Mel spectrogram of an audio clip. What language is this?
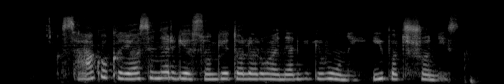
Lithuanian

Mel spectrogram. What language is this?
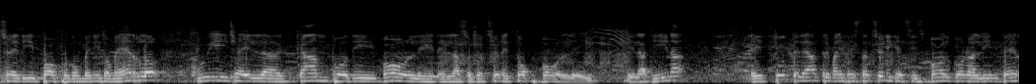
Italian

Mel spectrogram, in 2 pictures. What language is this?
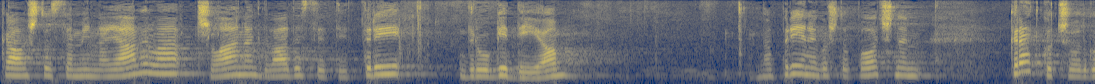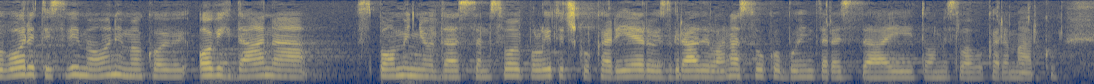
Croatian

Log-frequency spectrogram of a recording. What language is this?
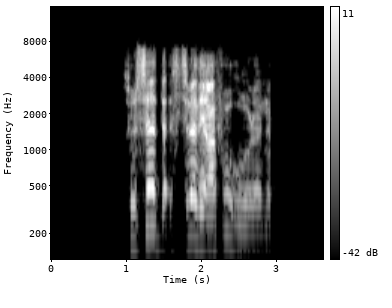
Kabyle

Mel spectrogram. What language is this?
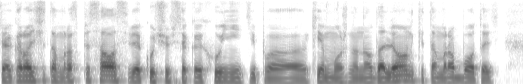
Russian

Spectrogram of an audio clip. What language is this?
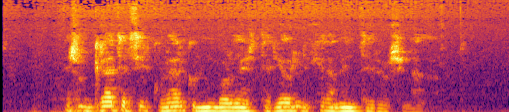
Spanish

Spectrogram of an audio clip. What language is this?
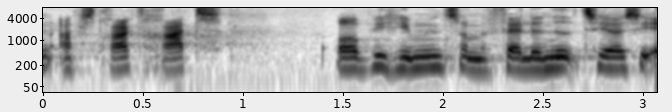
Danish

